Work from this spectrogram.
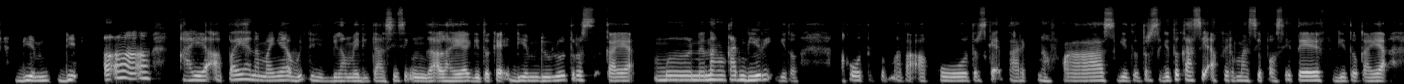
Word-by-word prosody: diem 180 +1 +2
di 195 +4 -1
heeh 230 - -1
heeh, 295 0 +4 0.3
kayak 195 0 +1
apa - - -3
ya 235 - +2
namanya, 190 0 0
dibilang 165 -3 -4
meditasi 160 +1 -3
sih - - -4
enggaklah 160 0 +2
ya 165 +1 +3
gitu, 155 0 -1
kayak - - +1
diem 175 -1 0
dulu 185 +4 +3
terus 210 -2 -2
kayak 175 0 +1 0.2
menenangkan 205 +1 +3
diri 210 +3 +4
gitu, 170 -2 -10 0.4
aku 195 -1 -1
tutup - - -15
mata - - -5
aku, 175 -2 -1
terus 180 - -5
kayak 325 -1 -3
tarik 170 0 -7
nafas 175 +1 -1
gitu, 175 -3 -3
terus 190 - -4
gitu 180 +6 0
kasih 200 -2 +1
afirmasi 185 -4 -4
positif 190 +1 +2
gitu, 170 +2 -3
kayak 165 0 0
180 Hz, 160 wpm, -23 LUFS, 170-200 Hz, 0.4 s, heeh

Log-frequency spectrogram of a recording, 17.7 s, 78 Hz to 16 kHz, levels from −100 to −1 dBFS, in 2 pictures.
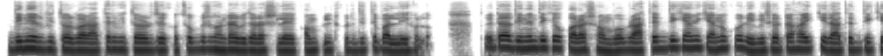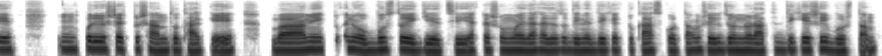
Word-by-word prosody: দিনের 165 0 +3
ভিতর 150 -1 0
বা 145 - +4
রাতের 145 +3 -2
ভিতর 145 -1 0
যে 145 - +2
ক - - -42
২৪ 155 +1 -2
ঘণ্টার 150 0 +2
ভিতর 140 0 +1
আসলে 140 0 -3 0.2
complete 145 +1 -4
করে 140 0 -6
দিতে 155 +2 -3
পারলেই 130 -2 +2
হলো। - - -8 0.5
তো - - -44
এটা 185 +1 +3
দিনের 170 0 +1
দিকেও 175 -1 +1
করা 150 0 +4
সম্ভব। 140 -1 0
রাতের 150 +3 0
দিকে 175 +1 +1
আমি 180 - +1
কেন 155 0 +1
করি? 180 -5 +1
বিষয়টা 150 +2 -1
হয় 155 0 +2
কি? - - -2
রাতের 145 +1 -1
দিকে 150 +1 -1 0.6
উম 155 -1 -2
পরিবেশটা 160 -1 +3
একটু 150 - -8
শান্ত 140 -2 0 0.2
থাকে 130 0 0 0.6
বা 145 - +6 0.2
আমি 155 +2 +2
একটুখানি 160 +1 -3
অভ্যস্ত 145 +2 0
হয়ে 145 -2 +6
গিয়েছি। 130 -1 0 0.2
একটা 145 - -4
সময় 145 -1 +1
দেখা 145 +1 +1
যেত 140 +1 -1
দিনের 140 0 +1
দিকে 140 +1 +1
একটু 140 - -9
কাজ 140 +1 0
করতাম 140 0 -3
সেইজন্য 145 0 +1
রাতের 135 +2 -3
দিকে 145 +1 -2
এসেই 155 +1 0
বসতাম। 135 +2 -1
145 Hz, 195 wpm, -21 LUFS, 140-155 Hz, 0.6 s, বা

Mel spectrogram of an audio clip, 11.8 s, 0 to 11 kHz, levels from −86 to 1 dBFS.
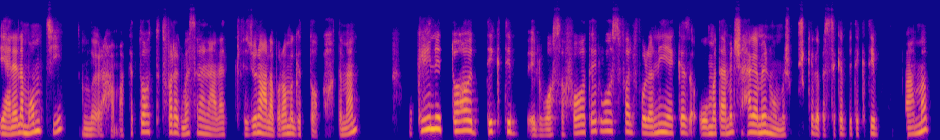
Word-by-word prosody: يعني 160 0 +4
أنا 185 +2 +5
مامتي- 230 +7 0 0.2
الله 135 -1 -3
يرحمها- - - -5
كانت - - -14
تقعد 205 0 +1
تتفرج 190 -3 -2
مثلًا 170 +2 -3
على 135 +1 -1
التلفزيون 145 +5 -4
على 155 -6 +5
برامج 155 +3 -1
الطبخ 145 - -8
تمام؟ 155 - 0 0.6
وكانت 270 +2 +6
تقعد 230 +1 +4
تكتب 215 -1 0 0.2
الوصفات 135 +9 -2
الوصفة 225 -1 -1
الفلانية 185 0 +1
كذا 180 0 -1
وما 160 +1 +2
تعملش 170 +5 +2
حاجة 190 0 +4
منهم 175 -8 +2
مش 135 - -6
مشكلة - - -2
بس - - -7
كانت - - -5
بتكتبهم - - -4 0.3
فاهمة؟ 185 - +2
180 Hz, 165 wpm, -26 LUFS, 155-215 Hz, 0.6 s, وكانت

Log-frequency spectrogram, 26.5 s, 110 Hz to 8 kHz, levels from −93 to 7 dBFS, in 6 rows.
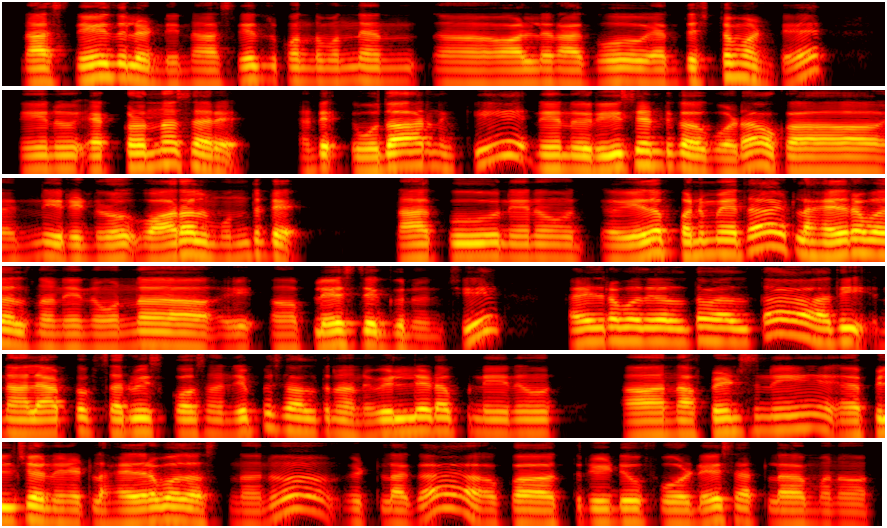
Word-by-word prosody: నా - - +6
స్నేహితులండి. 155 -4 +1
నా 125 - -4
స్నేహితులు 155 +1 -4
కొంతమంది 140 +1 -6
ఎం 140 - -16 0.3
ఆహ్, 125 0 -4
వాళ్ళు 130 +1 0
నాకు 130 +2 -3 0.3
ఎంత 130 +2 -15
ఇష్టం 175 +4 -1
అంటే 120 - -9 0.6
నేను 145 0 -2 0.2
ఎక్కడున్నా 160 +6 +3
సరే - - +3 0.4
అంటే 455 - +3 0.2
ఉదాహరణకి 165 0 +4 0.3
నేను 145 -1 +1
రీసెంట్‌గా 165 +2 +3
కూడా 125 - +2
ఒకా 135 -1 +2 0.5
ఎన్ని 145 +4 -7
2 130 -1 -4
రో - - +1 0.2
వారాల 145 +6 +6
ముందటే, 150 - -2 0.6
నాకు 140 +1 0 0.2
నేను 140 0 -4 0.5
ఏదో 180 +5 +7
పని 155 +1 +3
మీద 170 +5 +4 0.2
ఇట్లా 170 -7 +1
హైదరాబాద్ 165 +2 +6
వెళ్తున్నాను. 130 -3 -4
నేను 125 0 -8
ఉన్న 145 +3 -2 0.5
ఈ - - -6 0.2
ఆహ్, 120 - -7
ప్లేస్ 145 +1 +3
దగ్గర 130 -3 -1
నుంచి 110 - -6 0.5
హైదరాబాద్ 175 +1 +2
వెళ్తా 165 +2 +1
వెళ్తా 165 +8 -2 0.3
అది 170 +1 +2 0.2
నా - - +4
ల్యాప్‌టాప్ 145 +2 0
సర్వీస్ 150 +1 0
కోసం 140 0 -1
అని 140 - -14
జెప్పేసి 170 +3 -6
వెళ్తున్నాను. 145 -4 -3
వెళ్ళేటప్పుడు 155 0 +1
నేను 145 0 -5 0.5
ఆహ్, 135 +1 +3
నా - - +4
ఫ్రెండ్స్‌ని 165 +3 -2 0.4
పిలిచాను. 145 0 +3
నేను 130 - -3
ఇట్లా - - -7
హైదరాబాద్ 140 +3 +4
వస్తున్నాను. 125 - -9 0.4
ఇట్లాగా 130 -2 -4 0.3
ఒక 125 +3 -12 0.3
3-4 135 -2 -3
డేస్ 150 0 0
అట్లా 125 -2 -3 0.2
మనం 115 -1 -11
145 Hz, 155 wpm, -29 LUFS, 135-160 Hz, 0.6 s, ఏదో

